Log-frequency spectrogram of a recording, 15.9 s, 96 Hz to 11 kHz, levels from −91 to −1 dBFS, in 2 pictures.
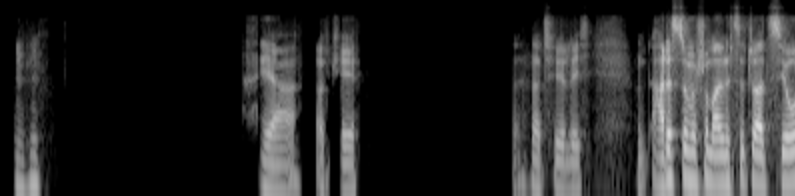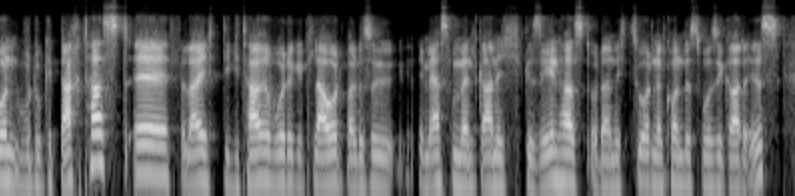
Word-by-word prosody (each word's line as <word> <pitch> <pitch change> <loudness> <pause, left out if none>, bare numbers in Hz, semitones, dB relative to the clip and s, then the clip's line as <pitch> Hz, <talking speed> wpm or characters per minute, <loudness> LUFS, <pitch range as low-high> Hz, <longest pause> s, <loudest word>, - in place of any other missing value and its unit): Mhm. 120 +1 -15 2.2
Ja, 105 +3 -7
okay. 110 -3 -9 1.6
Ja, 130 - -22
natürlich. 110 -1 -9 0.5
Und - - -21
hattest 145 +4 +4
du 155 - +1
mal 140 - -1
schon 145 +3 -3
mal 130 0 +3
'ne 130 - -1
Situation, 135 0 0
wo - - -8
du 125 0 -11
gedacht 120 - 0
hast, 215 0 +5
äh, 165 -1 +7
vielleicht: 140 -2 +1
„Die 130 - -13
Gitarre 135 +4 +2
wurde 135 0 -3
geklaut, 125 +2 0
weil 120 0 -4
du 120 - -9
sie 125 0 -5 0.2
im 130 -2 -11
1. 130 +1 -1
Moment 125 -1 -2
gar 125 0 0
nicht 125 -2 -8
gesehen 125 +5 -2
hast 135 -1 +2
oder 120 0 -5
nicht 120 +1 -12
zuordnen 135 -3 -5
konntest, 125 -2 -5
wo 125 -1 -8
sie 125 0 -6
grade 120 0 0
ist"? - - -1
130 Hz, 155 wpm, -24 LUFS, 120-140 Hz, 2.2 s, äh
